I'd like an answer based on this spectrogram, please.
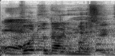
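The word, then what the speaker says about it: Volodar Murzin: Wait, which correct pronunciation did I watch this time? Was it Volodar? Volodar Mursin.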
